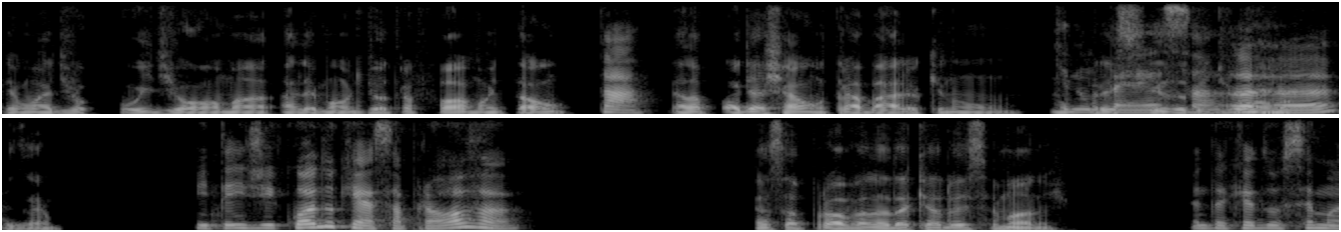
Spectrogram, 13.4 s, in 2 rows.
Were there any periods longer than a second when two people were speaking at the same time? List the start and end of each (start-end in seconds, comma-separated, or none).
5.2-6.7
